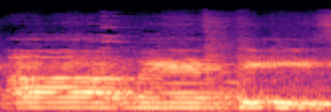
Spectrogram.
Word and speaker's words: Amenthes: We are Amenthes. That's how you say it. Amenthes.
